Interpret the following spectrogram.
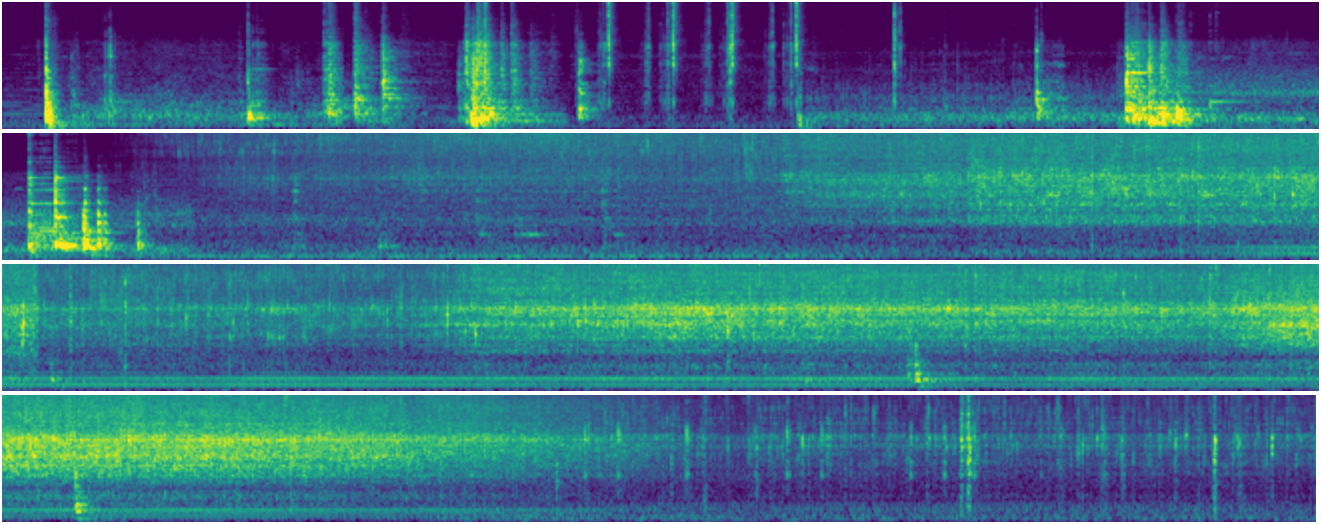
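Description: A run of sharp clicks and knocks in the first nine seconds as the outdoor kitchen compartment is opened and set up. Then bacon frying in a pan on a gas burner: the sizzle builds, grows loud, and fades near the end, with a low steady hum beneath it from about halfway.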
